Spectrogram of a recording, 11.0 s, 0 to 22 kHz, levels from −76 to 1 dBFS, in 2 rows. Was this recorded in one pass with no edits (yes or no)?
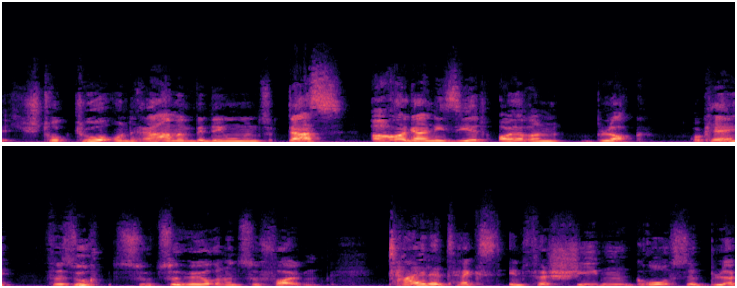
no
